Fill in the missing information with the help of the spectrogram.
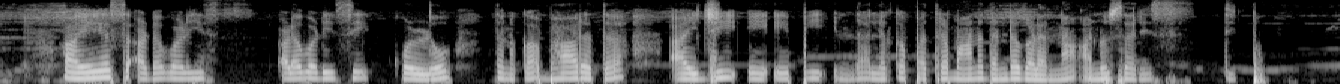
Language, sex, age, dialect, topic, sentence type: Kannada, female, 25-30, Dharwad Kannada, banking, statement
